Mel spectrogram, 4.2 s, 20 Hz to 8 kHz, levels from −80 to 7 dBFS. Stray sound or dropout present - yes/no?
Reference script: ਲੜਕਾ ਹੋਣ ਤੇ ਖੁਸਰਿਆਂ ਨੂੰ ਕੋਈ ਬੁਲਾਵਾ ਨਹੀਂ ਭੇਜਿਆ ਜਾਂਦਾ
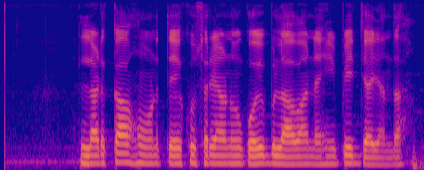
no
